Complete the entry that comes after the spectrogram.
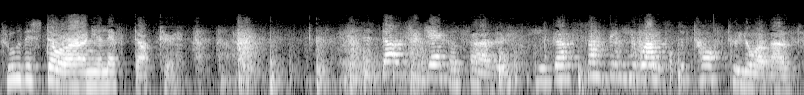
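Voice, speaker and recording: An actress in an old-time radio drama playing a farmer's anxious, protective daughter, firm and plain-spoken. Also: female voice, fairly high pitch, expressive, normal speed, natural voice. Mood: dutiful. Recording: dull old radio recording, faint noise.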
